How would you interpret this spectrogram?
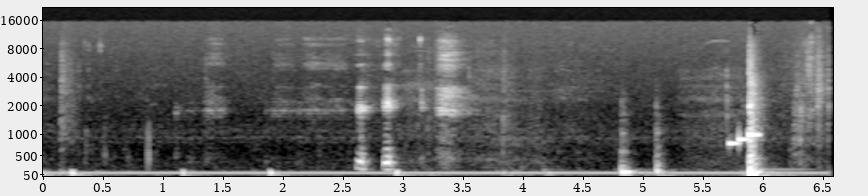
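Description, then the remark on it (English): A string of short phone keypad beeps as someone dials a phone number to call a person, tapped out one at a time at uneven intervals, with a steady low hum running underneath and no talking. “Let's call him. I got his number.”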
